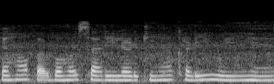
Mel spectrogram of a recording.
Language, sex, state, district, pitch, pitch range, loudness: Hindi, female, Uttar Pradesh, Lucknow, 200 Hz, 200-210 Hz, -15 LUFS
